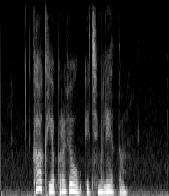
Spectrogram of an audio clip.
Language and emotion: Russian, positive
